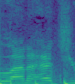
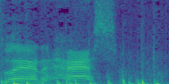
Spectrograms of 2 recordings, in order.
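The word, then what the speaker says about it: Lannahechee: it down to the Lana Hetchy River caught some beautiful steelhead trout you mean Atlanta hatch the runs right near here yeah this pronounced Lana Hass why is everything in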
